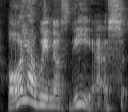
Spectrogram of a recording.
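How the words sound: The pitch moves up and down throughout. The speaker calls it right. "요거예요"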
